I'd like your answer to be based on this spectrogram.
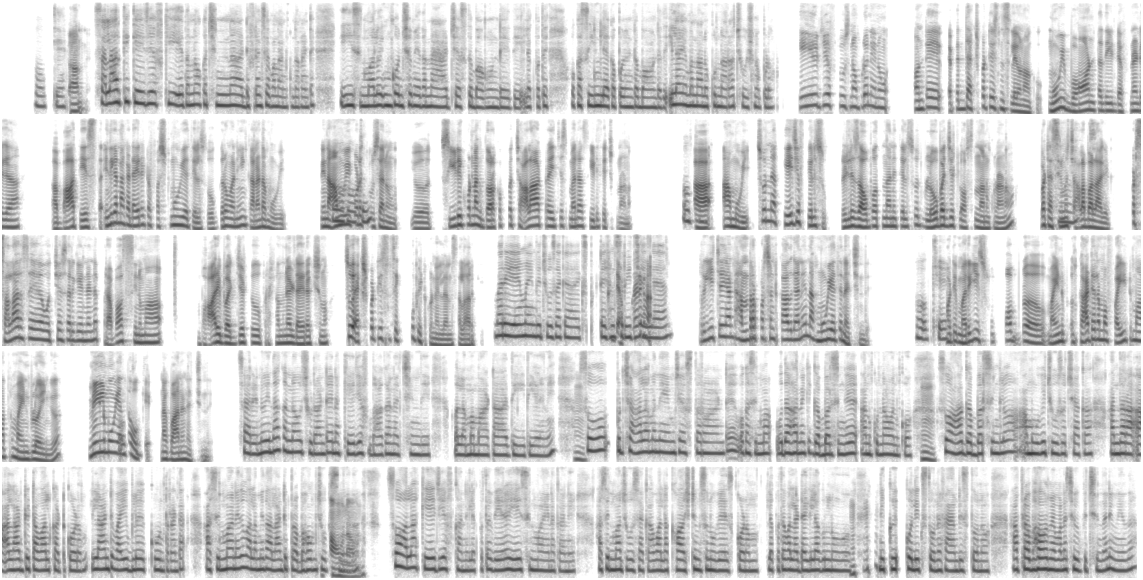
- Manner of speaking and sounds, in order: other background noise; in English: "డిఫరెన్స్"; in English: "ఆడ్"; in English: "సీన్"; in English: "ఎక్స్‌పెక్టేషన్స్"; in English: "మూవీ"; in English: "డెఫినిట్‌గా"; in English: "డైరెక్టర్ ఫస్ట్"; in English: "మూవీ"; in English: "మూవీ"; in English: "ట్రై"; in English: "మూవీ. సో"; in English: "రిలీజ్"; in English: "లో బడ్జెట్‌లో"; in English: "బట్"; in English: "బట్"; lip smack; in English: "డైరెక్షన్ సో ఎక్స్‌పెక్టేషన్స్"; in English: "ఎక్స్‌పెక్టేషన్స్ రీచ్"; in English: "డెఫినిట్‌గా రీచ్"; in English: "హండ్రెడ్ పర్సెంట్"; in English: "మూవీ"; tapping; in English: "సూపర్బ్!"; in English: "మైండ్"; in English: "ఫైట్"; in English: "మైండ్"; in English: "మూవీ"; in English: "సో"; in English: "సో"; in English: "మూవీ"; in English: "టవల్"; in English: "వైబ్‌లో"; in English: "సో"; in English: "కాస్ట్యూమ్స్"; giggle; in English: "కొలీగ్స్‌తోనో ఫ్యామిలీస్‌తోనో"; giggle
- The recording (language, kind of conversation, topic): Telugu, podcast, ఫిల్మ్ లేదా టీవీలో మీ సమూహాన్ని ఎలా చూపిస్తారో అది మిమ్మల్ని ఎలా ప్రభావితం చేస్తుంది?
